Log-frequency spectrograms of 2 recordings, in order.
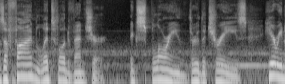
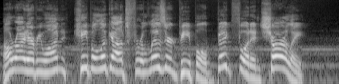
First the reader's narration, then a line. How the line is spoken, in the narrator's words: Chris rather mockingly called out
